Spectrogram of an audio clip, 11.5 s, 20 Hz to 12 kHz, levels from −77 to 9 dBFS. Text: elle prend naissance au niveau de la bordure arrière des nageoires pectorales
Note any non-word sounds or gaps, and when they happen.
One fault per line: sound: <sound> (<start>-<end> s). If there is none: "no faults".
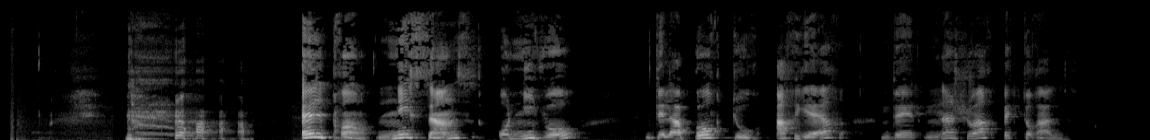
sound: laugh (1.2-2.5 s)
